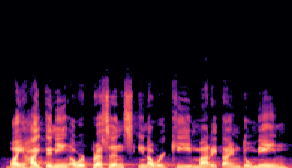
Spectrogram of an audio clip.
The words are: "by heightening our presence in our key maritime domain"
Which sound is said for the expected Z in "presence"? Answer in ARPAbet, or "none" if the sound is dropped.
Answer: S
